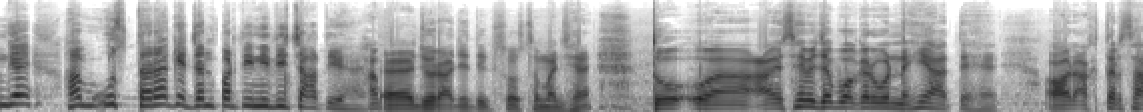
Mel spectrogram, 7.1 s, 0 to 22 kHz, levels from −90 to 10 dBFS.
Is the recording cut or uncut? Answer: cut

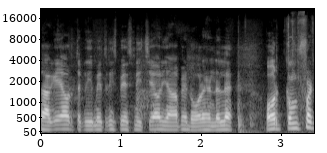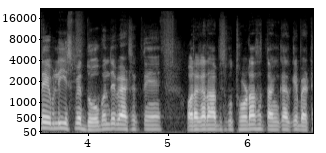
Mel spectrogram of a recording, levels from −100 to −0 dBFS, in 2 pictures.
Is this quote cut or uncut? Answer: uncut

